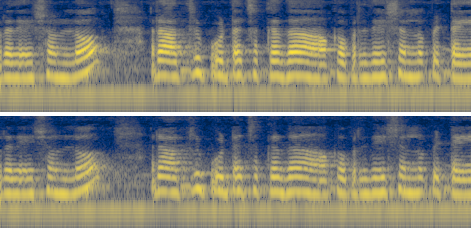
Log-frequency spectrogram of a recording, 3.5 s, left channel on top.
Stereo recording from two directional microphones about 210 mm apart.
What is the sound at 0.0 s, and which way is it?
A woman's voice, 20° left (ahead or behind).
